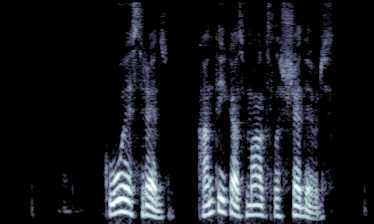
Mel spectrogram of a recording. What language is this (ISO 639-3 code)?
lav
